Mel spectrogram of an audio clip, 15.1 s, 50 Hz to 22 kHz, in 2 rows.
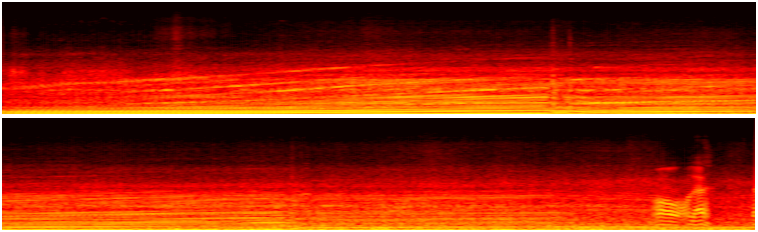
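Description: A 2021 Kawasaki Vulcan 900 cruiser motorcycle rumbles steadily on the road, its engine harmonics rising and shifting through gear changes. The tone stays loud and continuous throughout, and a voice talks over it.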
